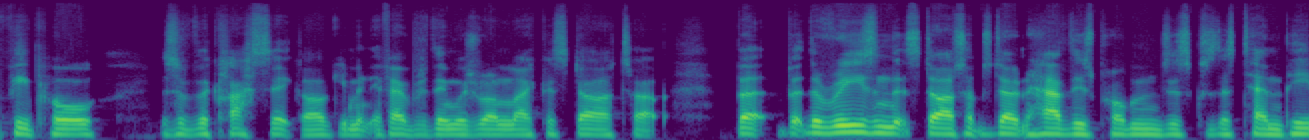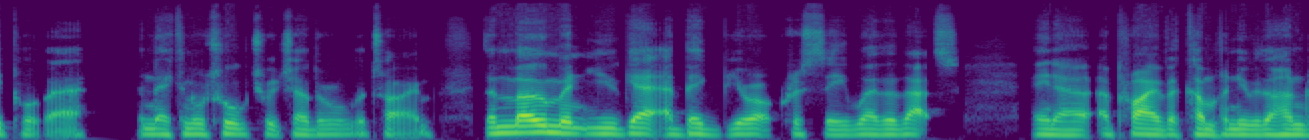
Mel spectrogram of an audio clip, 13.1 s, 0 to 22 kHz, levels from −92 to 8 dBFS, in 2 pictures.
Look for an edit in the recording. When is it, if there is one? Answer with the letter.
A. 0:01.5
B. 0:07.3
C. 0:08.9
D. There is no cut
A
